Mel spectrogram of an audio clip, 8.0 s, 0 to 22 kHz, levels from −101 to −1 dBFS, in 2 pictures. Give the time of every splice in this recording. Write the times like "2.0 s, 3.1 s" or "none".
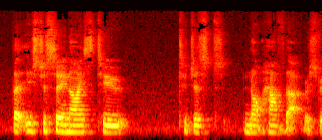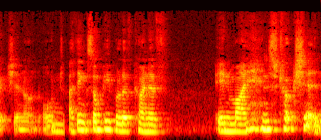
4.8 s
